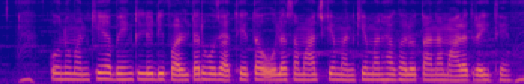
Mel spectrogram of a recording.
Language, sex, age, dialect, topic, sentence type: Chhattisgarhi, female, 18-24, Western/Budati/Khatahi, banking, statement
